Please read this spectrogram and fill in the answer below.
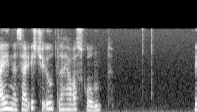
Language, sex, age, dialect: Faroese, female, 36-60, Suðurstreymoy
